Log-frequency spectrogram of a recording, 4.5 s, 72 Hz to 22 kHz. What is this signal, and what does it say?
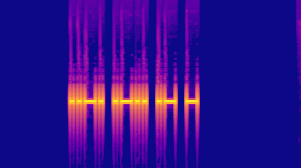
Morse code, heard as a keyed tone, about 22 wpm, 700 Hz. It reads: FLAT
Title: Four Letter Words - 22wpm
